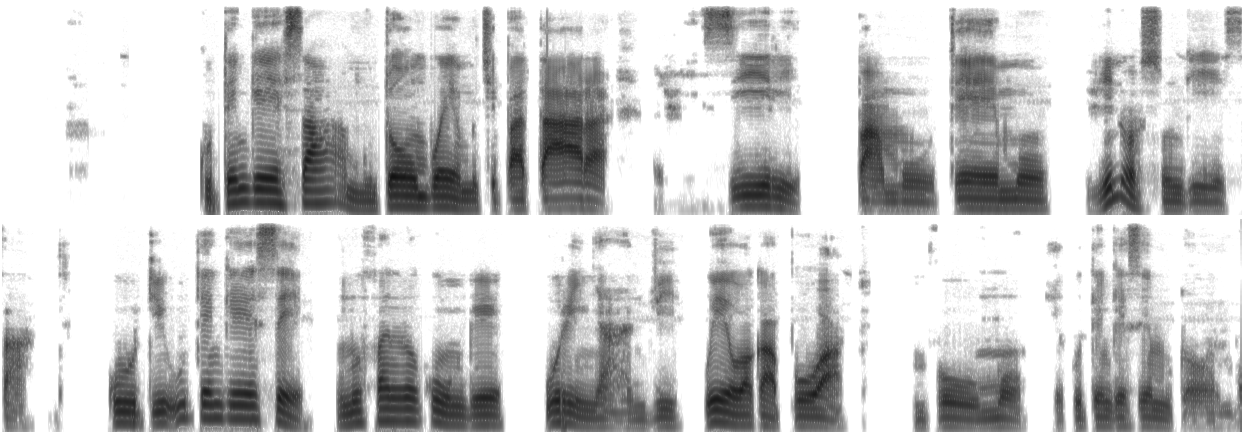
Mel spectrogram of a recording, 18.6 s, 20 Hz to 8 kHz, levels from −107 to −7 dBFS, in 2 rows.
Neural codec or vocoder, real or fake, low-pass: none; real; 7.2 kHz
